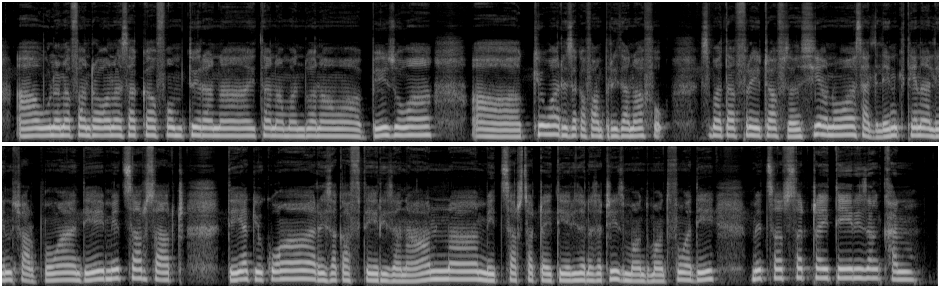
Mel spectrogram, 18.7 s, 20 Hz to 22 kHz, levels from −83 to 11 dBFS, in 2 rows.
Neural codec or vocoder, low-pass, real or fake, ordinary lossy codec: none; none; real; none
